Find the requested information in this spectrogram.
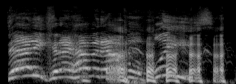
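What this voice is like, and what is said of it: Loud yelling child's voice. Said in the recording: “why are you yelling?”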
